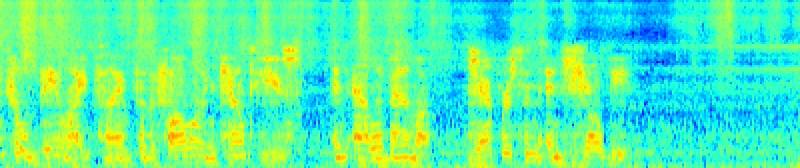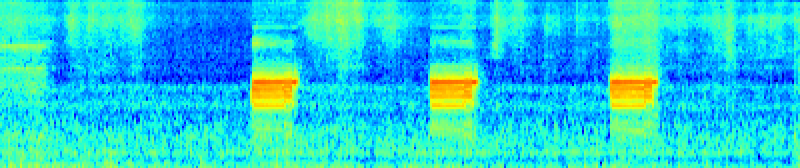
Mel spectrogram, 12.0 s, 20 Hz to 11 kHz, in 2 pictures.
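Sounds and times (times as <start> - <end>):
digital data tone bursts: 7.9 - 8.2, 9.2 - 9.6, 10.6 - 11.0.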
